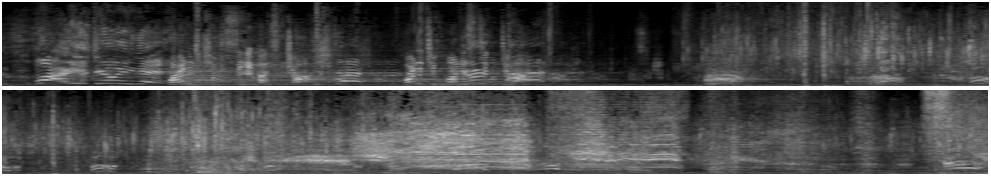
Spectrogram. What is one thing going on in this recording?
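A young man speaks tensely and breathes hard.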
